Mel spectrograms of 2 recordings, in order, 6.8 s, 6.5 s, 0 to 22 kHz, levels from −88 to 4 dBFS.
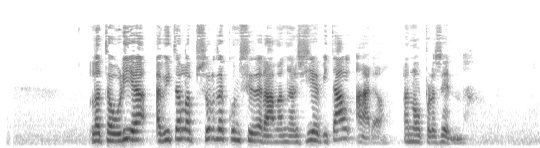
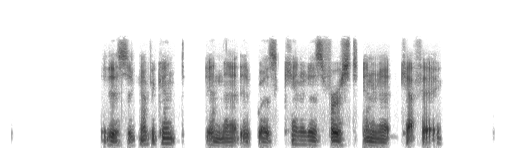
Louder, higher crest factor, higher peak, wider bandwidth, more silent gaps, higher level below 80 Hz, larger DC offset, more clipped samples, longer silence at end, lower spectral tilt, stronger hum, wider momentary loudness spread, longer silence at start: second, -29 LUFS vs -20 LUFS; about the same, 20 dB vs 20 dB; second, -10 dBFS vs -2 dBFS; first, 11.5 kHz vs 8 kHz; second, none vs 2.32-2.55 s, 3.16-3.20 s; second, -84 dBFS vs -62 dBFS; neither; neither; about the same, 1 s vs 1 s; about the same, -3.5 dB/octave vs -4 dB/octave; neither; first, 12 LU vs 8 LU; about the same, 1.15 s vs 1.25 s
